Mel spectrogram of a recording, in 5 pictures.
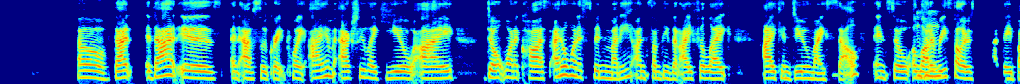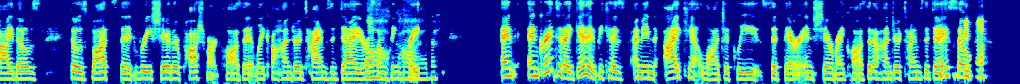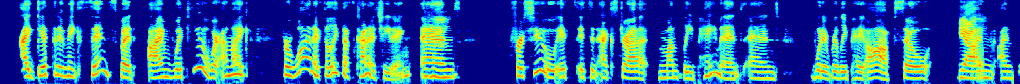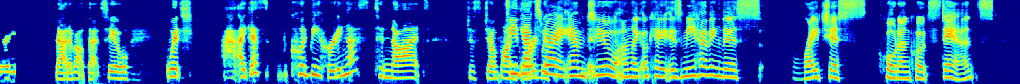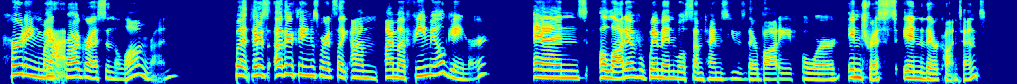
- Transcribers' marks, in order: unintelligible speech; chuckle; laughing while speaking: "Yeah"; tapping
- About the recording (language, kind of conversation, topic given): English, unstructured, What dreams do you think are worth chasing no matter the cost?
